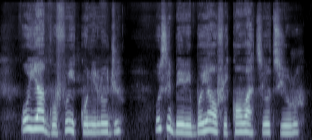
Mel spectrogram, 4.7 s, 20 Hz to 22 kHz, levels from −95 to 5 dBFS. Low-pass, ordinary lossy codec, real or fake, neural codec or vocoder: none; none; real; none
